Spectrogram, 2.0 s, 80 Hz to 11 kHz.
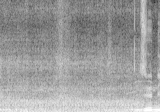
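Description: Bajaj Pulsar NS200's single-cylinder engine running steadily while the bike cruises at about 30 km/h.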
